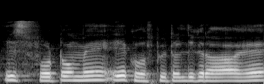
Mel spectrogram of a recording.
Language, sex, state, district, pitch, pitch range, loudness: Hindi, male, Uttar Pradesh, Shamli, 180 Hz, 170-195 Hz, -12 LUFS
